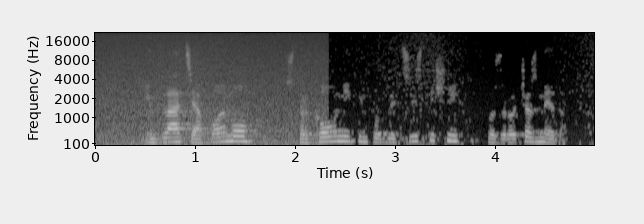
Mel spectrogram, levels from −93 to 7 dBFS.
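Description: From 2.33 s to the end, overdone noise removal takes hold: the room noise, about 10 dB below the speech, is pulled down band by band into near silence with twinkling specks, and the quieter speech components are cut along with it.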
